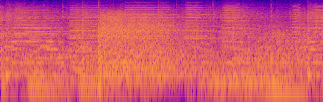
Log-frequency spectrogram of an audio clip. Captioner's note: gun firing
